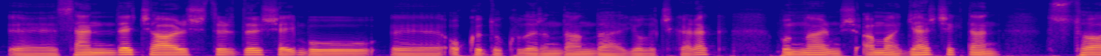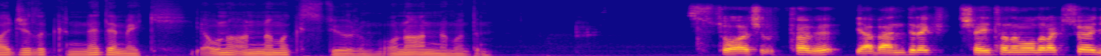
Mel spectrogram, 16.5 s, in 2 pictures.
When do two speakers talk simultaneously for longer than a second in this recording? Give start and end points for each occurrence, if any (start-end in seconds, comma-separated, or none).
none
